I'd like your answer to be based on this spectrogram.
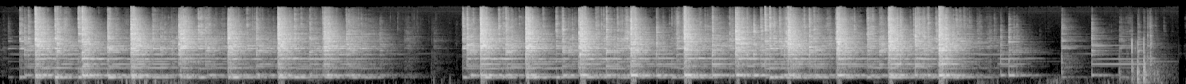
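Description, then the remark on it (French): Two cowbells, hung on a person's belly with a belt, jangle as the person jumps: dense, irregular bursts of clanking metallic strikes, loud and continuous, pausing briefly around the middle before resuming and thinning out to a few scattered clanks at the end. “ça fait quand même quelques années que j'ai tendance à prendre surtout ces deux cloches”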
